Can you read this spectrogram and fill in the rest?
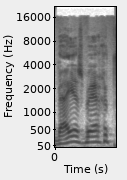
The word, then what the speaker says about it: Beijersbergen: The Dutch do not pronounce the letter N, on the end of a word. – Oh, we don't think it's necessary, because we want to have Beijersberg.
